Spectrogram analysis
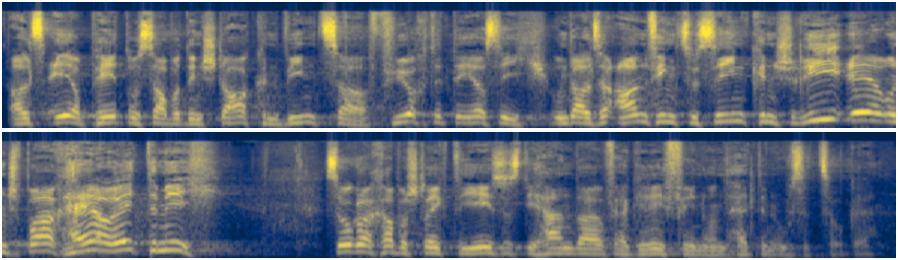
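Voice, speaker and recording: Man, forties, pastor preaching, fairly high voice, long hall reverb. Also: normal speed, hardly any pauses. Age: 40s. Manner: speaks straight to listeners, often tags on "oder?". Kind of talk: sermon.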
